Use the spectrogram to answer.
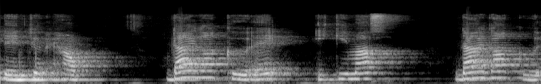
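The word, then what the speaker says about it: へ: Trường này cũng tương tự, chúng ta dù viết là he nhưng không đọc là he mà sẽ đọc là e, chữ e thôi nha, đọc là e.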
